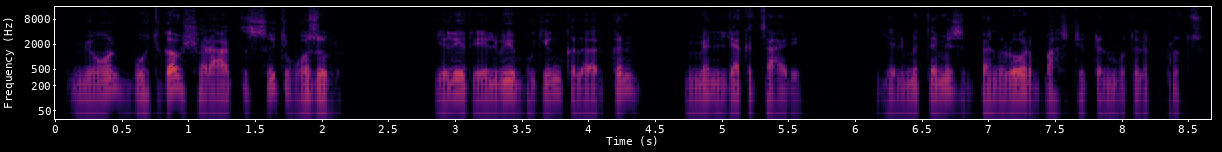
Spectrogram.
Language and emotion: Kashmiri, angry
